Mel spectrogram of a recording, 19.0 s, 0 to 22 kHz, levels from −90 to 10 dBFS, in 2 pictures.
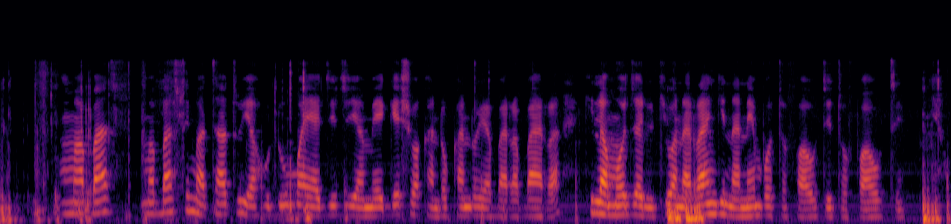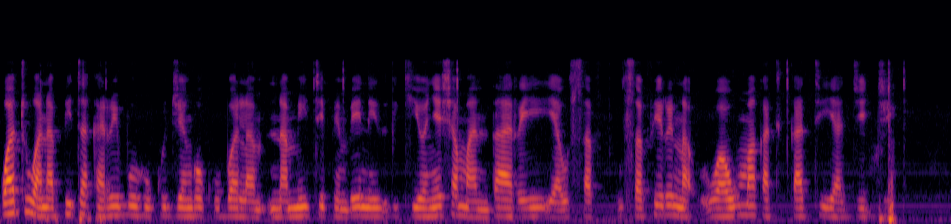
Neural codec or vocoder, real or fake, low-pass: none; real; 7.2 kHz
